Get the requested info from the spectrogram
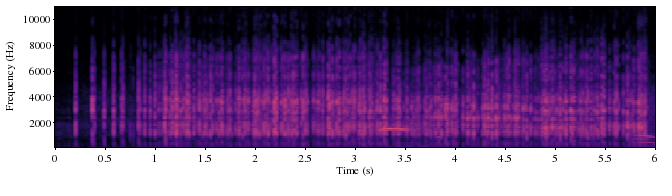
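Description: Ground fountain firework spraying sparks: a quick run of sharp pops, then dense continuous crackling, with a brief short whistle about three seconds in.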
